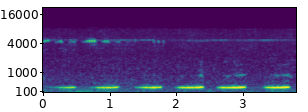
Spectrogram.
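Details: Quail lure call for trapping, the energetic fighting type: six low, even hoots of similar length, spaced by short pauses, with a faint thin insect buzz running high in the background.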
